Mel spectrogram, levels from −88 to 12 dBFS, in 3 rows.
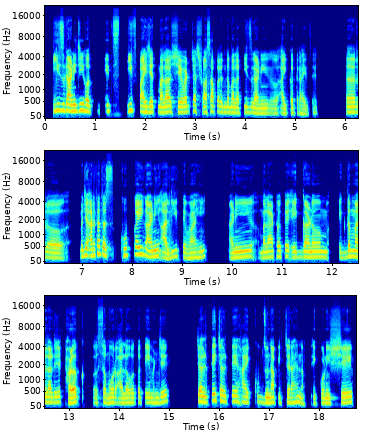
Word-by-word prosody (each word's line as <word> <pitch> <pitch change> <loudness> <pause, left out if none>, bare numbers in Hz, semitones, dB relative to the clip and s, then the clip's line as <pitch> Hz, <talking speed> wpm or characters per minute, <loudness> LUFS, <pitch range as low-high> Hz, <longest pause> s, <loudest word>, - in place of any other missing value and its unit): तीच 200 +2 0
गाणी 185 -2 +8
जी 200 +2 +2
होती, 170 -2 0
तीच-तीच 175 - -5
पाहिजेत 160 0 +4
मला 155 +2 +4
शेवटच्या 155 +4 0
श्वासापर्यंत 155 0 -2
मला 145 -1 +1
तीच 150 0 -4
गाणी 130 -2 +1 0.3
ऐकत 130 +2 -4
राहायचं 115 - -9
आहे. - - -17 0.6
तर, 155 0 +1 0.7
म्हणजे 175 +4 +3
अर्थातच, 210 +1 +3 0.2
खूप 200 +1 -3
काही 230 0 +6
गाणी 170 -3 +4
आली 155 +8 -2
तेव्हाही 145 +3 -3 0.5
आणि 155 +5 +1
मला 145 +2 -1
आठवतंय 165 +1 -1
1 150 0 -5
गाणं 155 0 +2 0.3
एकदम 145 +5 0
मला 150 -2 +4
जे 150 +2 -1
ठळक 145 +2 +5 0.4
समोर 145 0 -1
आलं 135 0 -1
होतं 140 +1 -4
ते 140 0 0
म्हणजे, 140 +4 -2 0.6
चलते 165 +3 +3
चलते 170 -2 0
हा 160 - -1
एक 145 -1 -3
खूप 160 -2 -12
जुना 145 +1 +3
पिक्चर 140 0 -4
आहे 145 +2 -3
ना 140 -6 -4 0.2
1900 135 +3 0
150 Hz, 150 wpm, -23 LUFS, 140-170 Hz, 0.7 s, गाणी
